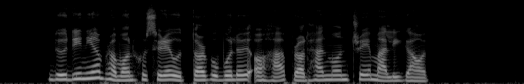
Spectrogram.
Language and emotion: Assamese, neutral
